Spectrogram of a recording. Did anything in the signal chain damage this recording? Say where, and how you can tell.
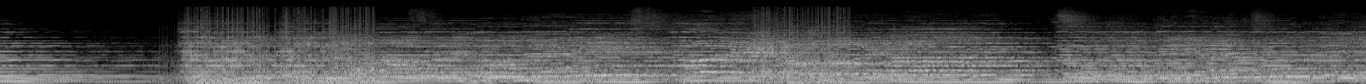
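Yes, processor overload crackle from 1.59 to 3.75 s and again from 7.52 to 8.5 s, at the driver or buffer stage. Both stretches carry a gritty, tearing crackle that starts and stops abruptly. The audio thread was missing its deadlines on very short buffers of around 5 ms, many in a row. Each miss replayed a fragment of old audio with hard edges, and those repeated clicks merge into a rough texture.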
